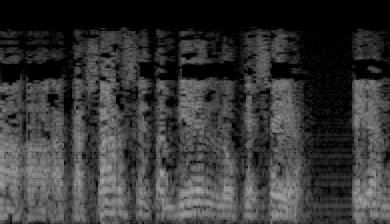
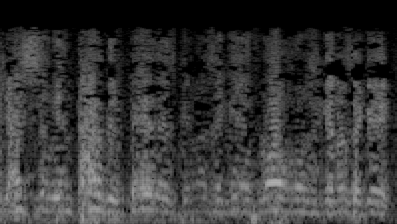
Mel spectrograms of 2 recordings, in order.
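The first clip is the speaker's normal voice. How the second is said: grumbling father; 6 semitones higher than usual. Acted. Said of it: "gritándole a todo el mundo".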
